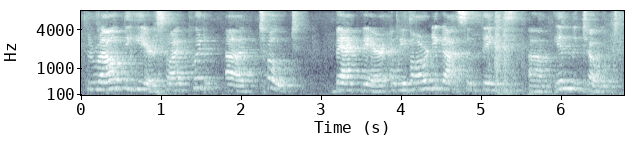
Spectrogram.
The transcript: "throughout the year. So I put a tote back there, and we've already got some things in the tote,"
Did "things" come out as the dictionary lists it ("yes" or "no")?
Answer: yes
